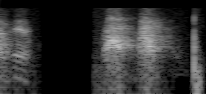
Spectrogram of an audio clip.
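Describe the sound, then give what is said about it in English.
An excited dog barks three times, a short yap followed by two fuller barks close together, fairly loud, with a faint click at the end. “Yeah, the dog agrees”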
